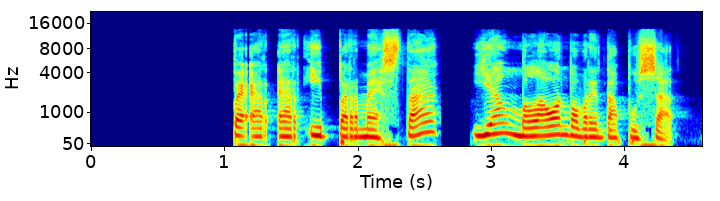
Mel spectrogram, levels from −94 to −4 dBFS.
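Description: From 0 to 1.07 s there is only digital silence. Then speech begins abruptly at 1.07 s, already mid-sound. This is a cut-off start. Capture began late, so the opening was lost. There is no natural attack or fade-in.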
